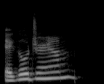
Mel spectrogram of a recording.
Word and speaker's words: Egodram: So her Instagram is called Art of Egodram.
